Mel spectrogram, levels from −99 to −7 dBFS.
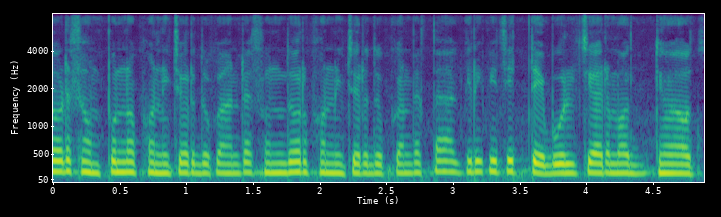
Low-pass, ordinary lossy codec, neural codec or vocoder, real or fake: none; none; codec, 16 kHz, 4 kbps, X-Codec, HuBERT features, trained on LibriSpeech; fake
